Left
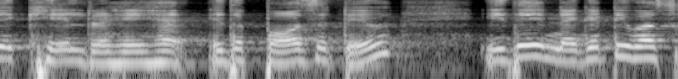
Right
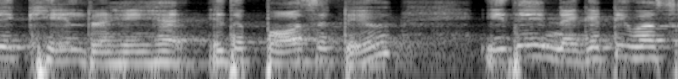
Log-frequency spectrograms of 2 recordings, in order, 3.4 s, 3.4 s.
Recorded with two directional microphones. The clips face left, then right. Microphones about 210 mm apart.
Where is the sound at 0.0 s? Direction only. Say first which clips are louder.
Left 5 dB; 45° left (ahead or behind).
